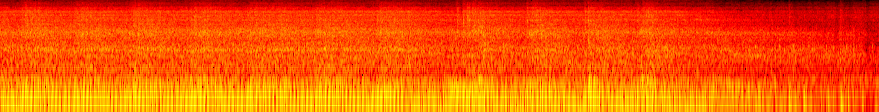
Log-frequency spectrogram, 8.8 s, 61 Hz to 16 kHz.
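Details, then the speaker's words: John Deere LX188 riding mower, first start of the season after new battery install, warming up; uneven loping beat about two pulses a second, revs swinging up and down, running poorly, cause unclear. "It revs like it's got a cam in it. Sounds cool, but it doesn't run very good like that."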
